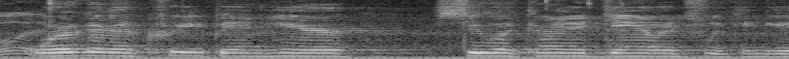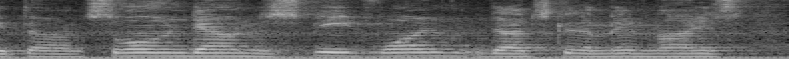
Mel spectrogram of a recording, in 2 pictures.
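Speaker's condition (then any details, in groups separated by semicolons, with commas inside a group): Cerebral palsy; only one hand usable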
